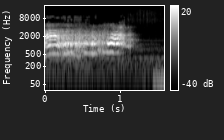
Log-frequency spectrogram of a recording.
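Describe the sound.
A voice imitates an unholy wail: drawn-out, high, wavering, harsh and loud, holding for about a second before cutting off abruptly into quiet.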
